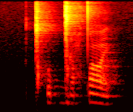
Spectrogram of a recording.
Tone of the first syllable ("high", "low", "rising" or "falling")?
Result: high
